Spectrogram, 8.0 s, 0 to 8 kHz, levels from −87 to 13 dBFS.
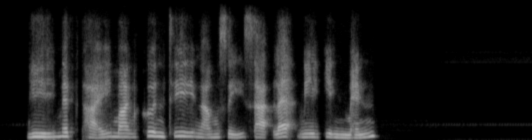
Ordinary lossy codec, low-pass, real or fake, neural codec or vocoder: Opus, 24 kbps; 7.2 kHz; fake; codec, 16 kHz in and 24 kHz out, 0.6 kbps, FocalCodec, streaming, 4096 codes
